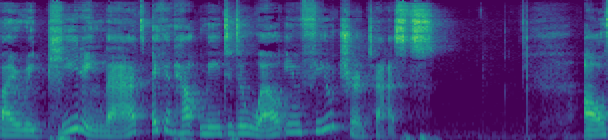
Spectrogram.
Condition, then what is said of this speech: No condition.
